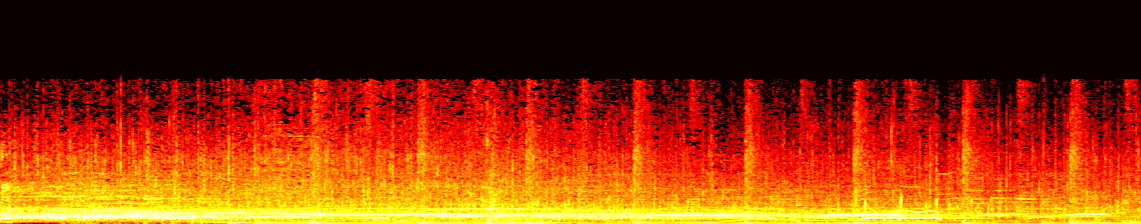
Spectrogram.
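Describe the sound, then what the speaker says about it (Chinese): A stand-up comedy crowd erupts in loud applause mixed with cheering and whoops, a sustained roar with shouted voices rising and falling across the whole stretch. "掌声！"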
